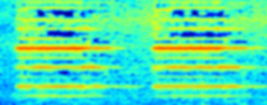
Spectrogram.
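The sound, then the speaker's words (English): A buzzer sounds twice, two loud, bright electronic tones of about half a second each, separated by a short gap. “that's the buzzer. That's the final buzzer on this podcast.”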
